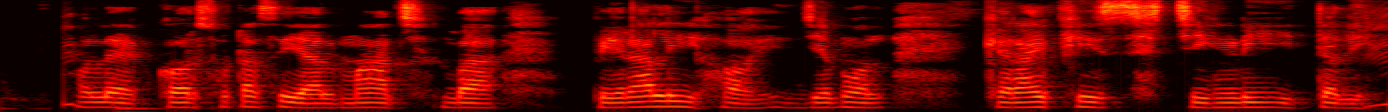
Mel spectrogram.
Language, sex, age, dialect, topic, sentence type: Bengali, male, 31-35, Jharkhandi, agriculture, statement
